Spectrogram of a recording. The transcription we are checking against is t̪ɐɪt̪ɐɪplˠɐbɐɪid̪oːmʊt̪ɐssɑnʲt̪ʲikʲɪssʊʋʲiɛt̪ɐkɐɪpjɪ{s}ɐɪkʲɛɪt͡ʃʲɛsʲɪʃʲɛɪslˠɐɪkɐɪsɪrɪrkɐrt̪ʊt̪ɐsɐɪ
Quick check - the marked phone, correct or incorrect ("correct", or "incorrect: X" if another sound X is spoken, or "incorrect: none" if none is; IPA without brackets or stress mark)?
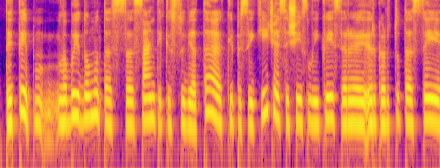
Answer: correct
